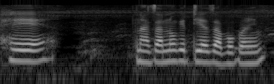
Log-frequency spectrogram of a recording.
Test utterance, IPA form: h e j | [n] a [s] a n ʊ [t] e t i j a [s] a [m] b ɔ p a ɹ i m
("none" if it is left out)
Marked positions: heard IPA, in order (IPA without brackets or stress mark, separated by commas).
n, z, k, z, none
